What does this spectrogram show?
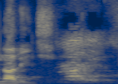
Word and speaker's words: knowledge: now look at this whenever KN come together Decay has to die so if I have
